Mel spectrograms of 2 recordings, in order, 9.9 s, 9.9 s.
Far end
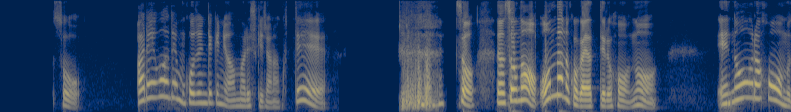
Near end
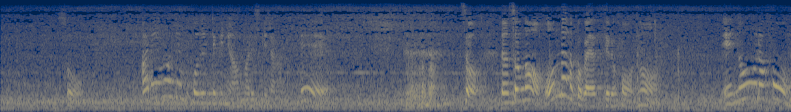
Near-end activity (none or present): none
